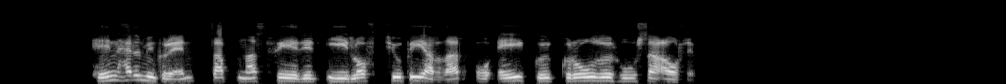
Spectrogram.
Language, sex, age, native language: Icelandic, male, 40-49, Icelandic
